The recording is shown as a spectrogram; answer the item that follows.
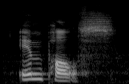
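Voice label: "impulse", English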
